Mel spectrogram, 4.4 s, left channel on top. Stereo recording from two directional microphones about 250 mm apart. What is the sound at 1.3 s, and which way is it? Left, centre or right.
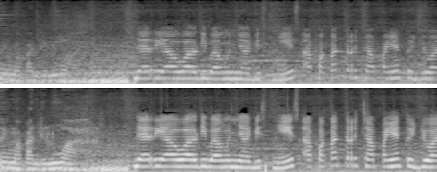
Speech, right.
